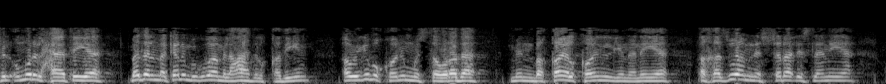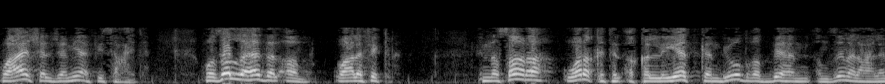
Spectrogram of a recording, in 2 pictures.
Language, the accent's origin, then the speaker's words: Arabic; Egypt; عندنا في مصر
